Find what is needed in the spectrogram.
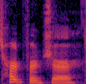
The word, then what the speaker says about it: Hertfordshire: Which we found out is pronounced Hertfordshire.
